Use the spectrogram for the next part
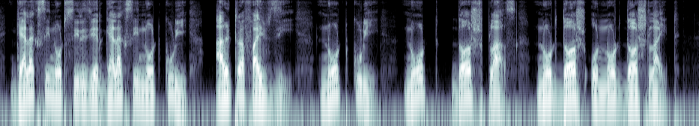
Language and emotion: Bengali, neutral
